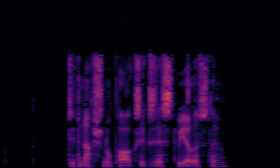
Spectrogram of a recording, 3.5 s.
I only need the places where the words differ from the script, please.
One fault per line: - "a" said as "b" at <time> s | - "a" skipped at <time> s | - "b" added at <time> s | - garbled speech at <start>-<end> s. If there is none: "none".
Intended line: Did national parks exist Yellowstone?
none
